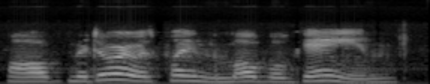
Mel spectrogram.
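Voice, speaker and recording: A woman with a medium-pitched voice hosts a gaming video. She reads visual novel narration aloud and talks casually to viewers. The sound is a little dull and lo-fi. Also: fast. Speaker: gaming YouTuber.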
